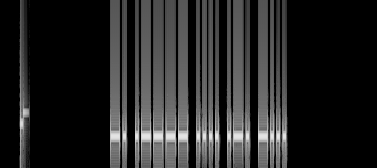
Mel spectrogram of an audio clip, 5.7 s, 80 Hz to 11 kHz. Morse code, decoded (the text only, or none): N1HRB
